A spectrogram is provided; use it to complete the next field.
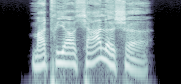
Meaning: inflection of matriarchalisch: 1. strong/mixed nominative/accusative feminine singular 2. strong nominative/accusative plural 3. weak nominative all-gender singular
- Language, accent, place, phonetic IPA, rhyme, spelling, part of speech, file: German, Germany, Berlin, [matʁiaʁˈçaːlɪʃə], -aːlɪʃə, matriarchalische, adjective, De-matriarchalische.ogg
